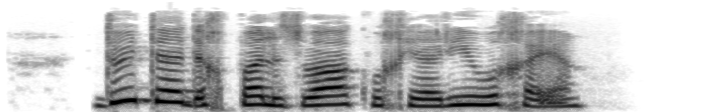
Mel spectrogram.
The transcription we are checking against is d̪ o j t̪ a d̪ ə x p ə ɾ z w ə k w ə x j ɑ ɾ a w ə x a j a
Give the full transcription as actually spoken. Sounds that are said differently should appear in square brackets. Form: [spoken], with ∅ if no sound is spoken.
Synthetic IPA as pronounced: d̪ [u] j t̪ a d̪ ə x p ə [l] z w [ɑ] k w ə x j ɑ ɾ [i] w ə x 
